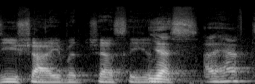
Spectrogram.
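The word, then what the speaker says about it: ישי: yes you know you're a Hebrew name for the viewers that's how you say it's biblical David's father's name was yesai but Jesse yes I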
